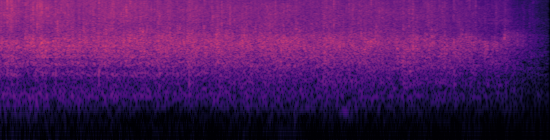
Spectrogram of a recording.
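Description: Audience applauding, the clapping dying away over the last second.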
